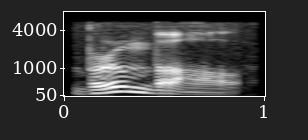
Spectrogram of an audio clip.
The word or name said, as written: broomball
